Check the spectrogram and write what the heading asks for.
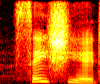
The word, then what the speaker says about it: satiate: harmony uh so hold on say she ate satiate is how you pronounce that thank you parser uh and it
